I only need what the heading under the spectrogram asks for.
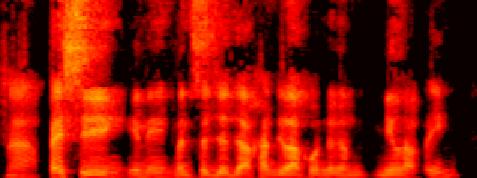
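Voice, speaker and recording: A man, teaching a class as an NLP trainer in a lively style and often putting questions to the room. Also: medium pitch, fairly quick. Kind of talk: classroom lecture.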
